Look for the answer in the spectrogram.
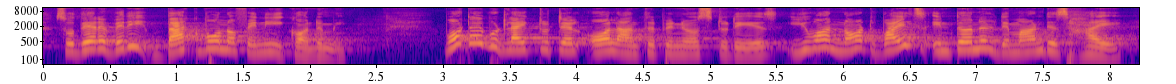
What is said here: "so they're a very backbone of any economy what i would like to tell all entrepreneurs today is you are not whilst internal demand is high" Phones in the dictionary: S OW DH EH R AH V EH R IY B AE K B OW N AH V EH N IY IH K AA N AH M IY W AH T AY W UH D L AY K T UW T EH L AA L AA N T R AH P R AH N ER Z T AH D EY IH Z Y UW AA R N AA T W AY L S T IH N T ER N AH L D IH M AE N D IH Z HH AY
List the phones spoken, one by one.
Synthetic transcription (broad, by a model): S OW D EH R AH V EH R IY B AE K B OW N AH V EH N IY IH K AA N AH M IY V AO T AY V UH D L AY K T UW T EH L AA L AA N T R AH P R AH N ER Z T AH D EY IH Z Y UW AA R N AA T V AY L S IH N T ER N AH L D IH M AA N D IH Z HH AY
